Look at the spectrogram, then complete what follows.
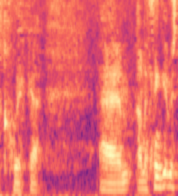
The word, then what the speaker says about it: Quiqr: So it's Quiqr, so with a QR in the title. I think it's pronounced Quicker.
